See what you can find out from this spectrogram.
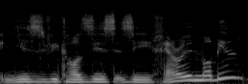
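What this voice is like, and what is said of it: Put-on French accent. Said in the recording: “Is that your French accent?”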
